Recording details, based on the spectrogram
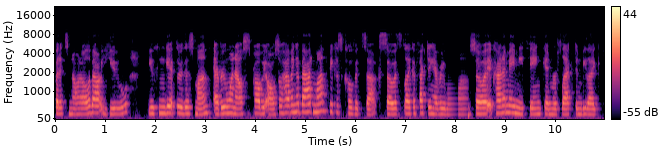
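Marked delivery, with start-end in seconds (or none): none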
